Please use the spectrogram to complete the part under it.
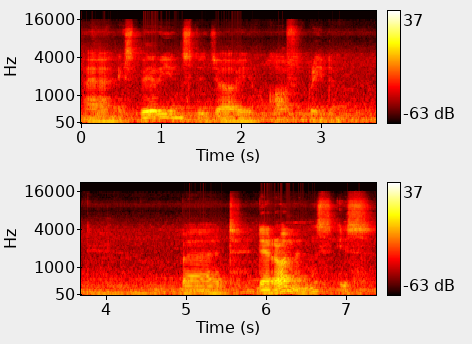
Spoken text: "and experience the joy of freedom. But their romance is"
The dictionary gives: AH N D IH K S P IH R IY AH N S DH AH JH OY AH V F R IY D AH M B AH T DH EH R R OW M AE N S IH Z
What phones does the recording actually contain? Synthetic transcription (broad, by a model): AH N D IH K S P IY R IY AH N S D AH JH OY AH F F R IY D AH M B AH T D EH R R OW M AE N S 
